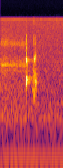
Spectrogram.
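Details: Infant with hiccups: a single sharp, brief hiccup with a small follow-on sound in a quiet room.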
